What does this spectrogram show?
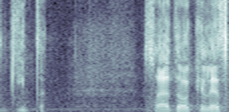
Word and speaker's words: Goethe: And she said, yes, I don't know if it's Goethe, but I think the pronunciation is Gita.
